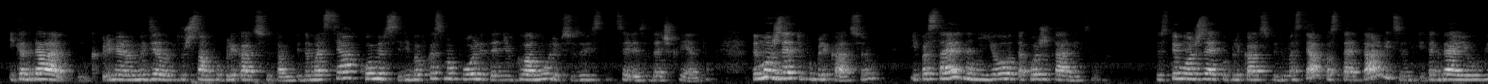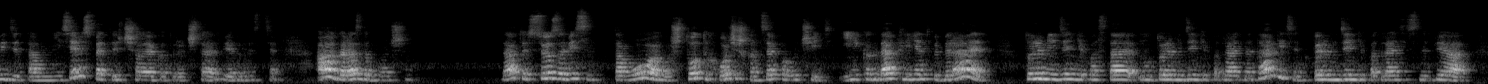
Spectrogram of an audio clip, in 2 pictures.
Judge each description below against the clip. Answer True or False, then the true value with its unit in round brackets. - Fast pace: True (205 wpm)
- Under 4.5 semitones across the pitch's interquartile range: True (3.0 semitones)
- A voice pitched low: False (220 Hz)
